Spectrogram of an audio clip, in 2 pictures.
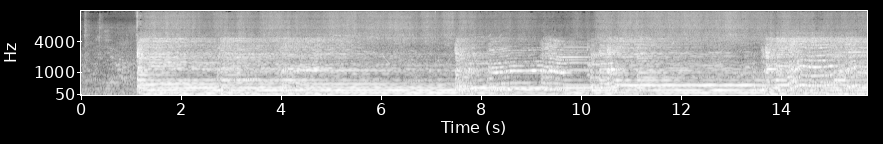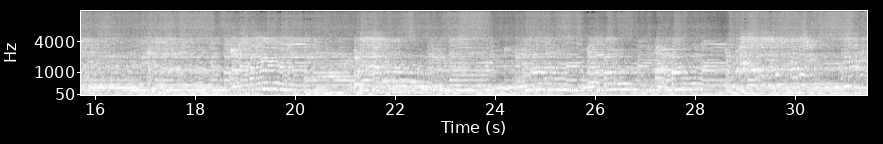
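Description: Homemade electric guitar built from three pieces of wood and a license plate, played loud in a blues style through an amp, starting suddenly about a second in: a droning low note held under sliding, bending notes.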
